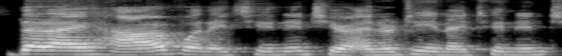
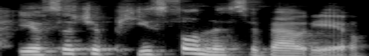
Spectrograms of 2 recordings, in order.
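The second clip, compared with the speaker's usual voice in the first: normal talking voice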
